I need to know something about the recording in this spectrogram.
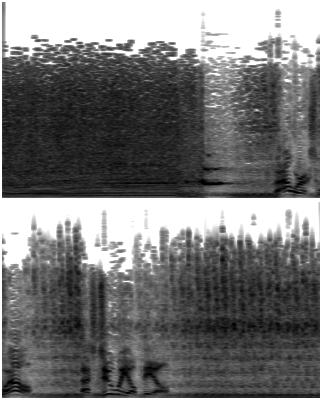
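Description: A diesel truck engine revs hard, then drops to a rough idle.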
